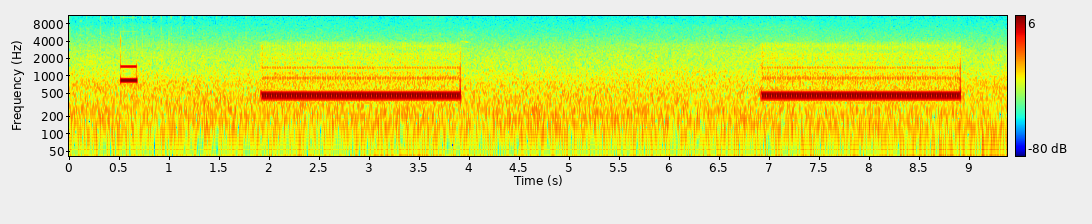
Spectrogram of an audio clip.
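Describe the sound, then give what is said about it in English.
A single quick keypad beep, then a steady electronic ringback tone sounds twice, each ring about two seconds long with a pause between, clear and alone over faint hiss. “Come on. Pick up, pick up, pick up.”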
